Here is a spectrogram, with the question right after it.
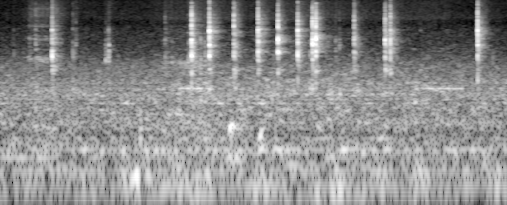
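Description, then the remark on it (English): Someone chewing food loudly: about a dozen sharp, crisp crunching clicks in an uneven rhythm, bunched together in the middle, with no talking over them. “Are you done chewing?”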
